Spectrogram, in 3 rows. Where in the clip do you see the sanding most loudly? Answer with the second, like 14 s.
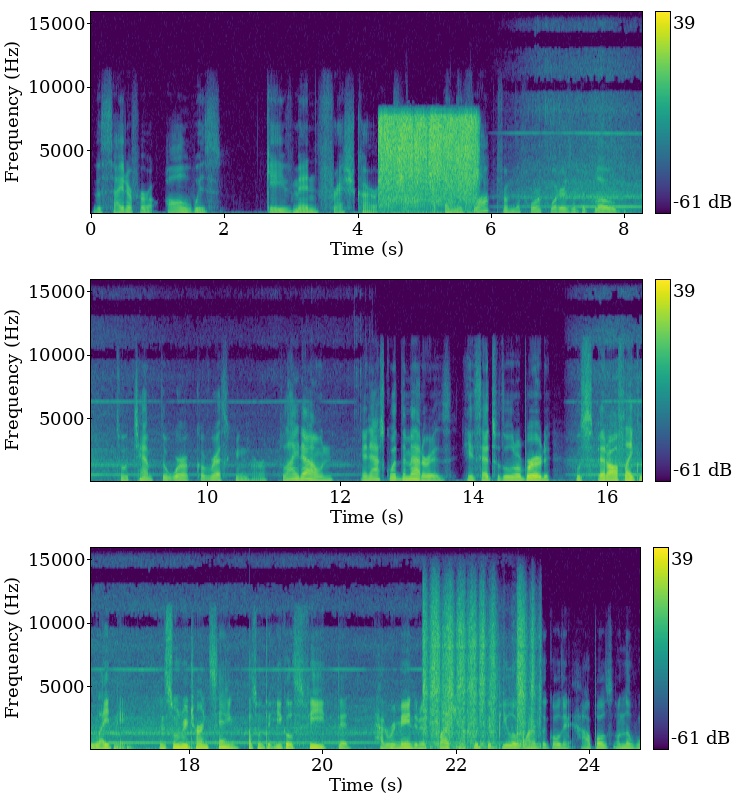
5 s.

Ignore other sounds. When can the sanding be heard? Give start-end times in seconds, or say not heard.
4.3-5.8, 21.4-23.3.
